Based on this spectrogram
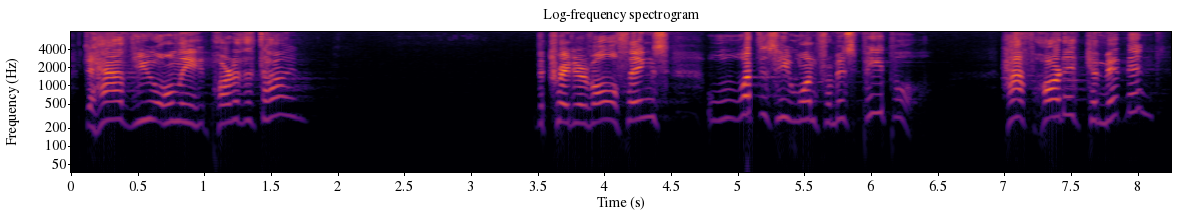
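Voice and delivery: high, loud, impassioned preacher; full-force preaching. Acted. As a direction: preach it hard, pressing each question on the listeners.

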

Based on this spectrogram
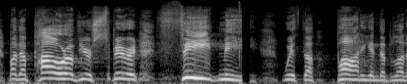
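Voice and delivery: loud, high cry to God; impassioned pulpit prayer; fervent prayer. Shown as a demonstration. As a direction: pray it out with full fervour. Preacher models a fervent communion prayer.

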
